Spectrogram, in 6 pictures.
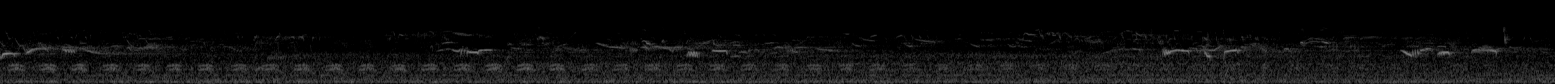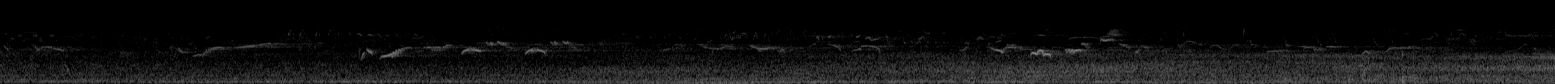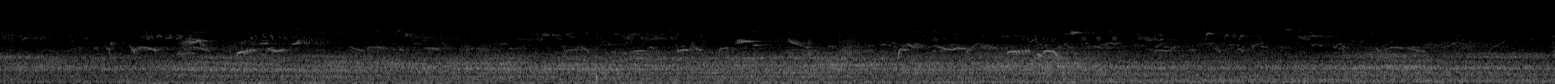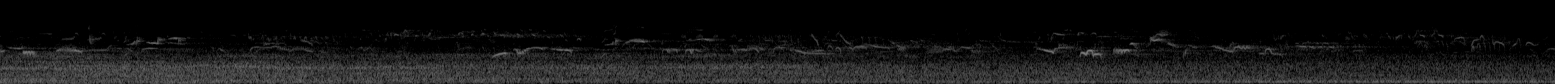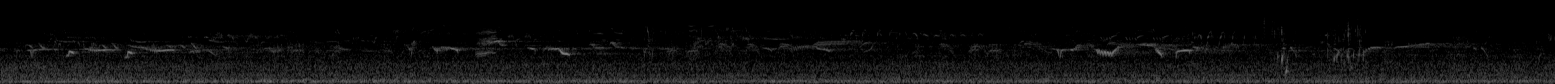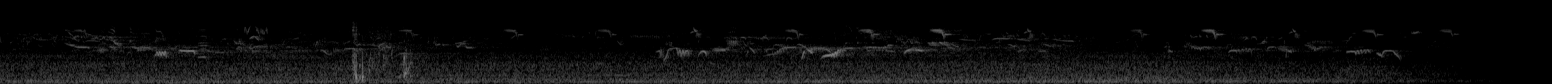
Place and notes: Mooste lake, Põlvamaa
Dawn chorus, early May, south Estonia, Sony M10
